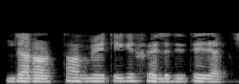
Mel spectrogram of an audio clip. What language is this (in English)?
Bangla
